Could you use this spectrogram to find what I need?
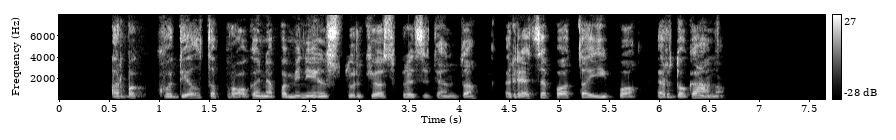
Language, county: Lithuanian, Vilnius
